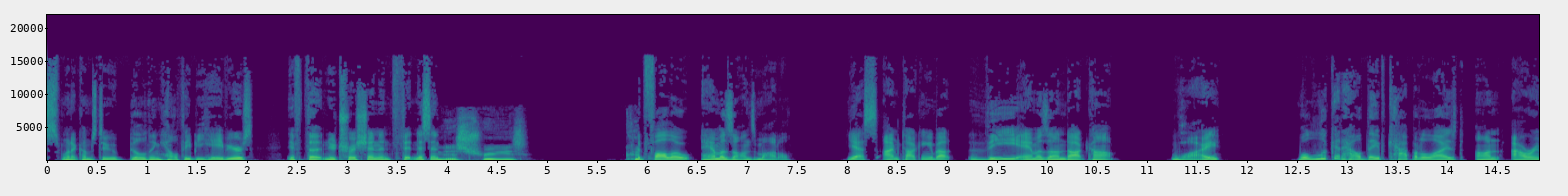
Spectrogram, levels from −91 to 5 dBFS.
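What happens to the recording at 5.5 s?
At 5.5 s the playback is in the middle of a stereo read as mono fault running from 3.91 to 5.92 s. The left and right samples of a stereo stream are being consumed one after another as if they were a single channel. Every pair of samples is stretched into two frames, so the speech drops to half speed and falls a full octave, 12 semitones, turning slow and deep, with a fainter mirrored copy showing up in the upper half of the spectrum.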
